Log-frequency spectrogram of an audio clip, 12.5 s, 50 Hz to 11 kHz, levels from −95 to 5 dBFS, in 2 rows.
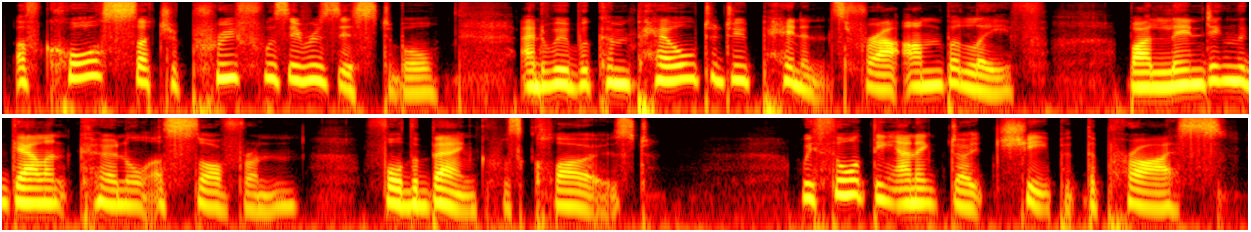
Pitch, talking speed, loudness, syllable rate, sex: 195 Hz, 180 wpm, -20 LUFS, 5.7 syllables/s, female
